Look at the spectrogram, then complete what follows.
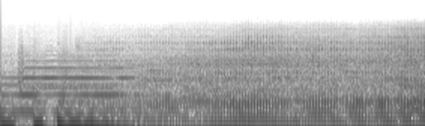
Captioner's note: motorcycle engine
